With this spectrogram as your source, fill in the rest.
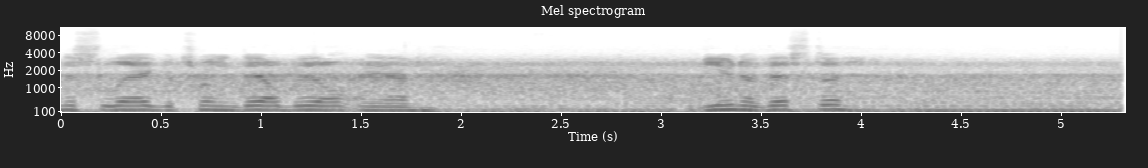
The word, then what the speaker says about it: Buena Vista: Starting this leg between Daleville and Buena Vista, and that is the way they pronounce it in Virginia. I realize it's Buena Vista everywhere else in the world, but here in Virginia it's Buena Vista.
